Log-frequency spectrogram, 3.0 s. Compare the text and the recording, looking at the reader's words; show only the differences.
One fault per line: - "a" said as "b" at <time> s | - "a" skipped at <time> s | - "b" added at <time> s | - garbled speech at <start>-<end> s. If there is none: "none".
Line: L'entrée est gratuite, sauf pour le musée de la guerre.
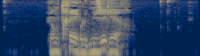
- "gratuite sauf pour" skipped at 1.2 s
- "de la" skipped at 1.6 s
